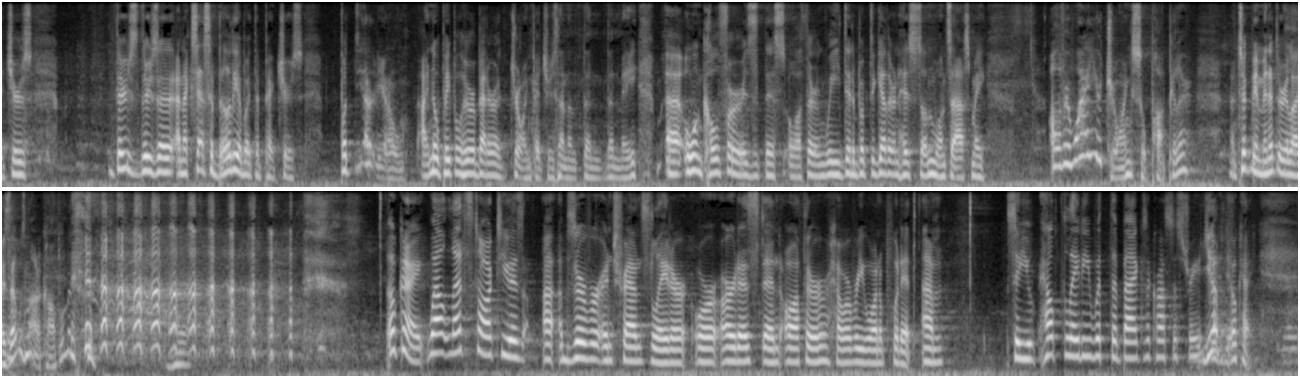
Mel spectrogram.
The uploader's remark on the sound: on stage at the Toronto Reference Library's Bram and Bluma Appel Salon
